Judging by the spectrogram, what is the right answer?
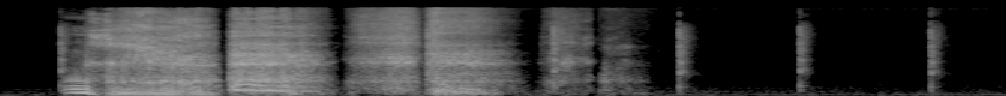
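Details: Snoring sound in a report on snoring and sleep apnea, where a neurologist links sleep apnea to hypertension and cardiovascular disease; snoring.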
